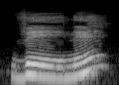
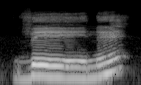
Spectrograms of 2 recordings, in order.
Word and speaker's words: vene: possiate pronunciare anche voi vene venne Ok sentite come la prima si divide qui Questa è lunga vene se io voglio posso allungarla quanto voglio vene Ok mentre la seconda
